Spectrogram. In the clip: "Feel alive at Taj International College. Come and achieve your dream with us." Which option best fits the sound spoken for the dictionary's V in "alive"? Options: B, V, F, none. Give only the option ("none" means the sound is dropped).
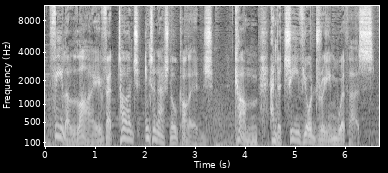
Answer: V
